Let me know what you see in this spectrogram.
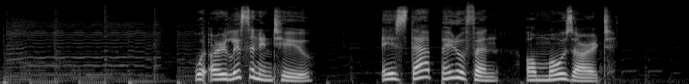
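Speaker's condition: No condition

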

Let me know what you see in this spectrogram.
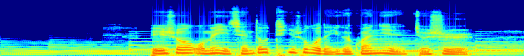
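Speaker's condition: No condition

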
